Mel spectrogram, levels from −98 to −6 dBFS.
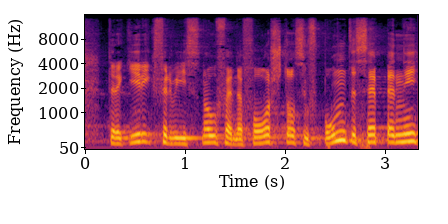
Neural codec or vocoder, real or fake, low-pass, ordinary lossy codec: none; real; 14.4 kHz; AAC, 96 kbps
